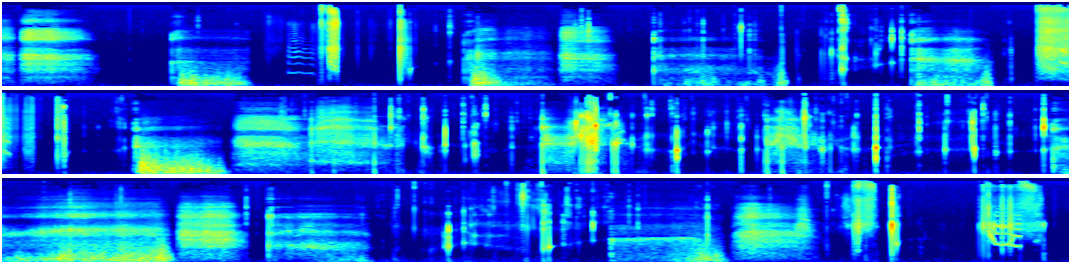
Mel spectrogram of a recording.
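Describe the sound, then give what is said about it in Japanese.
Wet ear-licking mouth sounds, close and intimate, come as many short smacking and slurping bursts with soft breathy sighs between them. No one speaks. “今度はお耳を舐めさせていただきます。”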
